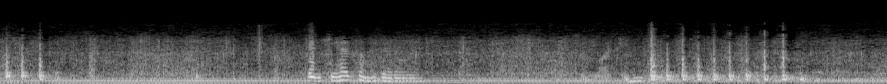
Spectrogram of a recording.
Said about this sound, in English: Here we are. Top of the stairs. I'll knock.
